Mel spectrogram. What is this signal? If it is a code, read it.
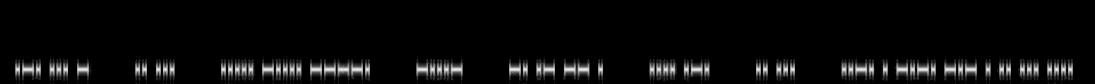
Morse code, heard as a keyed tone, about 36 wpm, 700 Hz. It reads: RST IS 569 <BT> NAME HR IS FECKEISH
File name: UK MASTER QSOs TRAINING / 35WPM / UK MASTER QSOs 0033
